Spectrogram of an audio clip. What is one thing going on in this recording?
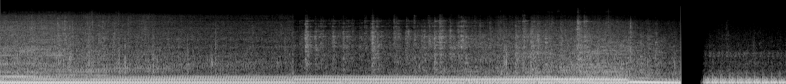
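An all-terrain vehicle engine drones as it drives through a field.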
